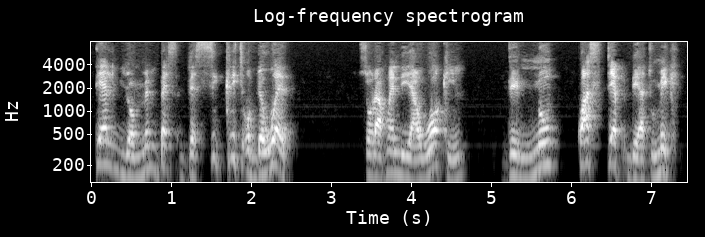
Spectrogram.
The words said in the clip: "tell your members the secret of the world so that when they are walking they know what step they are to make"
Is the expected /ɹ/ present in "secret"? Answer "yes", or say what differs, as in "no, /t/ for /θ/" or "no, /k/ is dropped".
yes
